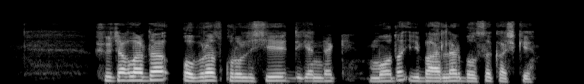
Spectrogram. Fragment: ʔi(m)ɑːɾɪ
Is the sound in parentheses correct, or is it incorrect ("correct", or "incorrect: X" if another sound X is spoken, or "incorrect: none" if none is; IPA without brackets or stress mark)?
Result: incorrect: b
